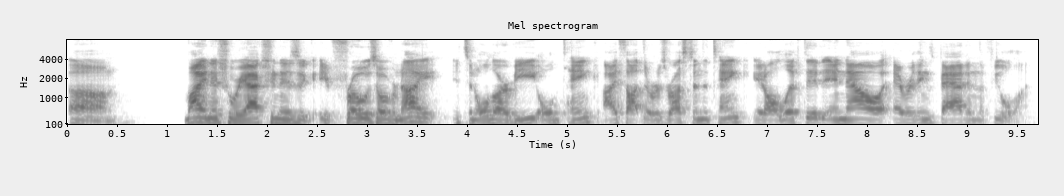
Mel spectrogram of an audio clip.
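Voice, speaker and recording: A man's voice: medium pitch, fairly even intonation, moderate pace, pushed and bright. A man recapping a trip in casual, rambling storytelling, often quoting himself and others. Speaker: vlogger.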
